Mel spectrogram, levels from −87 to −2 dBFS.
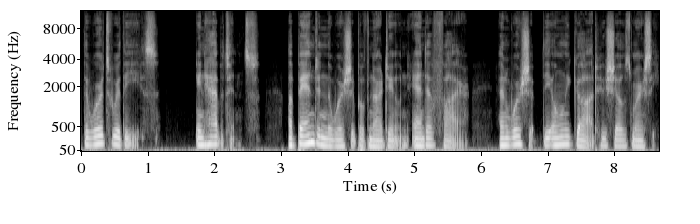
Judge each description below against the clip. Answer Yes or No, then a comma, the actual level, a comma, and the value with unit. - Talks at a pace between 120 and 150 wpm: Yes, average, 145 wpm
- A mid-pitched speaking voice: No, low, 125 Hz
